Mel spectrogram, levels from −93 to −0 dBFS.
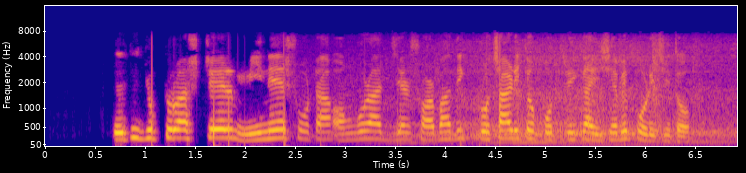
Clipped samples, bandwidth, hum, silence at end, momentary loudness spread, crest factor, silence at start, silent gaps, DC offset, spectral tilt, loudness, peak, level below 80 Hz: under 0.1%; 8 kHz; none; 0 s; 9 LU; 16 dB; 0.7 s; none; under 0.1%; -4.5 dB/octave; -18 LUFS; -2 dBFS; -54 dBFS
